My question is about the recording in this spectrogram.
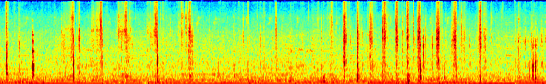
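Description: Kitchen knife chopping carrot on a plastic cutting board: a few separate knocks at first, then a quick even run of chops, about four to five a second, from about halfway through.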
